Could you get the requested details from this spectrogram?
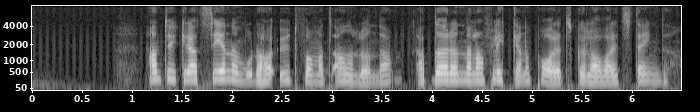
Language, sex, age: Swedish, female, 29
